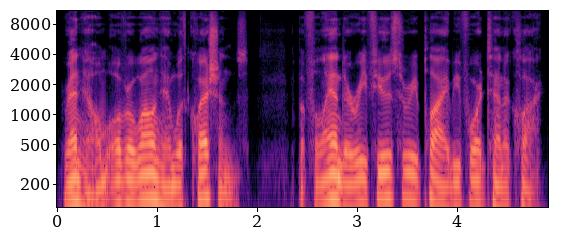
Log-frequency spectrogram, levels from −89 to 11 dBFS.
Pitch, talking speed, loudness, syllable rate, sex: 100 Hz, 160 wpm, -16 LUFS, 6.1 syllables/s, male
